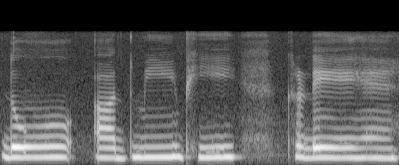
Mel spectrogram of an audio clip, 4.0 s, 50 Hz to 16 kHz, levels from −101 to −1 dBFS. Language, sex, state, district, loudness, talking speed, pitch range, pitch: Hindi, female, Madhya Pradesh, Umaria, -16 LUFS, 75 wpm, 220-230 Hz, 225 Hz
